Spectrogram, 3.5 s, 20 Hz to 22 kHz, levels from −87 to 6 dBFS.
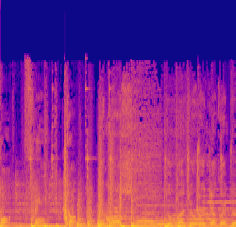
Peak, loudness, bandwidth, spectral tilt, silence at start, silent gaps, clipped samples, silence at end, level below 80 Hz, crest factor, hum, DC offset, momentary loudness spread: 0 dBFS; -11 LUFS; 17 kHz; -5.5 dB/octave; 0 s; none; under 0.1%; 0 s; -18 dBFS; 10 dB; none; under 0.1%; 3 LU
